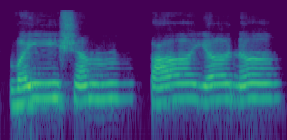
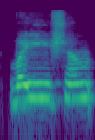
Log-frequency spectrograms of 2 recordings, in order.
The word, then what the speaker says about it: वैशंपायन: वैशंपायन उवाच, न उवाच, उ रस्व उवाच। वैशम, इसको हम बोले वैशम नहीं करना है। वैशंपायन ये रॉन्ग उच्चारण है। वै और ई स्पष्ट स्वर सुनाई देते हैं।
